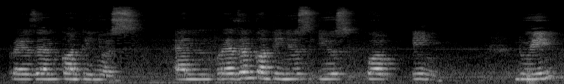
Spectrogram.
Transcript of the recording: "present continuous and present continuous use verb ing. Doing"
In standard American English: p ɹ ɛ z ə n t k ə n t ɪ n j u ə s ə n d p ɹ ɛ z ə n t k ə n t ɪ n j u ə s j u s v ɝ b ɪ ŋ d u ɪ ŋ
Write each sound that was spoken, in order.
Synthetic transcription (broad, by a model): p ɹ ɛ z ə n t k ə n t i n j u s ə n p ɹ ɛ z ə n k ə n t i n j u s j u s f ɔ ɪ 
